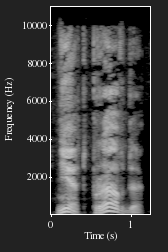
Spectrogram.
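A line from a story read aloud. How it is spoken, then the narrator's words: Sincere exclamation. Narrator (Russian): искренне воскликнул Виктор Андреевич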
